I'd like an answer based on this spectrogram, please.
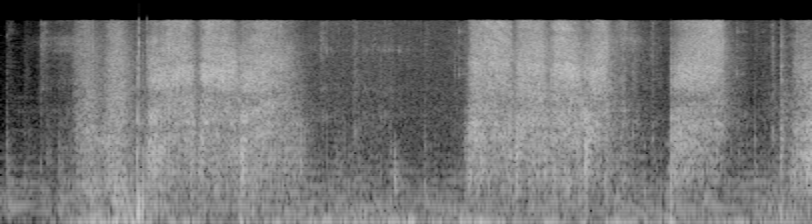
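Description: Abrasive sanding sponge rubbed in several long rasping strokes along the edge banding of a melamine furniture board, smoothing off leftover banding and glue after trimming.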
